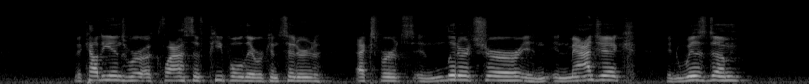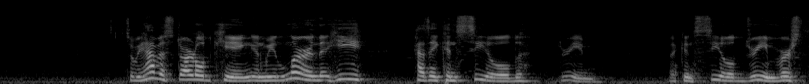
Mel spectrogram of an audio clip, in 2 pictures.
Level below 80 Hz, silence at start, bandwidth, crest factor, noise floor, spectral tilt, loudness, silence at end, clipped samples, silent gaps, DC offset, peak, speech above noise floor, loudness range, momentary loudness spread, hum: -60 dBFS; 0.75 s; 10.5 kHz; 18 dB; -59 dBFS; -6 dB/octave; -32 LUFS; 0.05 s; under 0.1%; none; under 0.1%; -16 dBFS; 28 dB; 5 LU; 12 LU; none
